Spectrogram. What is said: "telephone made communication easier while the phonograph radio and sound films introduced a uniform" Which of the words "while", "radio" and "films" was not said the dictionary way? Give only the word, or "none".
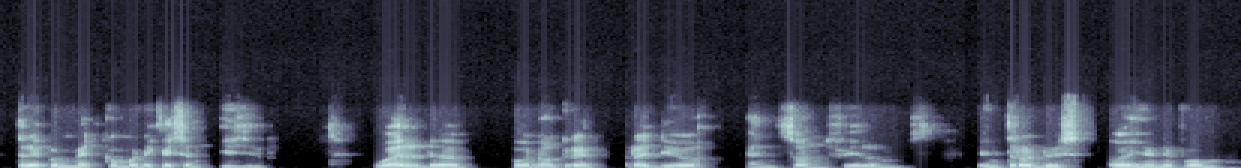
films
